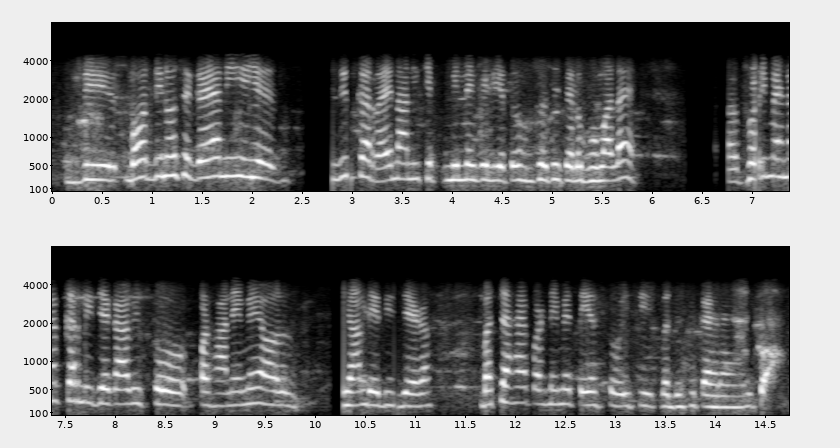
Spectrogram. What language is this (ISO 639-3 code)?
urd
